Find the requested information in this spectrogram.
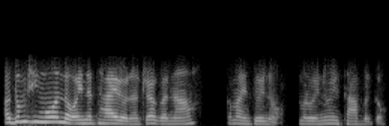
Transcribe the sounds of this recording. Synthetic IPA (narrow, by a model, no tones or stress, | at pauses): ɐdumɦiŋondɐwɐjnɐtʰajɾonɐtɾɐɡɐnɐ | kɐmajntojno̰mɐɾojnontʰabɐto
